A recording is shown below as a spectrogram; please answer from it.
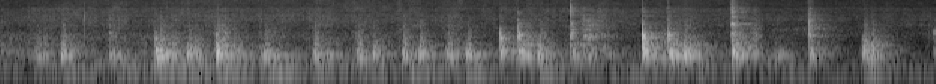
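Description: Cooked masala stirred in oil that has separated, heard as rhythmic scraping strokes of a spoon over a soft sizzle, each stroke a short close burst repeating about twice a second.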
